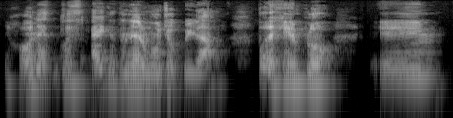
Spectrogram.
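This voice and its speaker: A man's voice: mid-range voice, lively intonation, unhurried. A male secondary school teacher with a Peruvian Spanish accent, giving a spoken grammar lesson. He repeats points often and keeps checking in with the class. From Peru. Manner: repetitive, checks with frequent "¿no?" and fillers.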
